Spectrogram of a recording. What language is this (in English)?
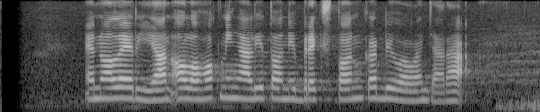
Sundanese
